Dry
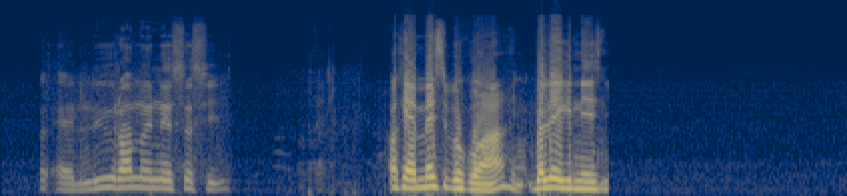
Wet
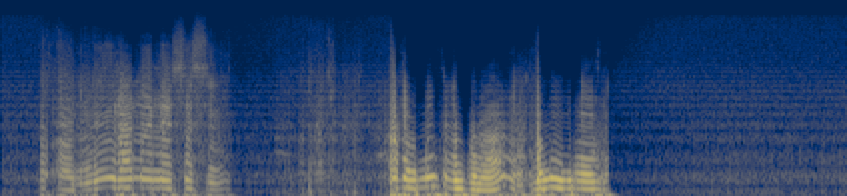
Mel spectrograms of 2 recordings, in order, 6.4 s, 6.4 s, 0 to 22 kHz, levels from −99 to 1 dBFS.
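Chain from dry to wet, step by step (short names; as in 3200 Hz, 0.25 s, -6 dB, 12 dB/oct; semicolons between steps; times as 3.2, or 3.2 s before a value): minimum comb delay 2.5 ms; treble ducked by the level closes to 310 Hz, closed at -21 dBFS; three-band squash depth 40%; gain +5 dB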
